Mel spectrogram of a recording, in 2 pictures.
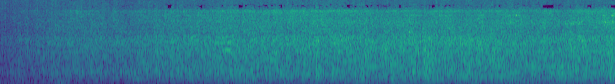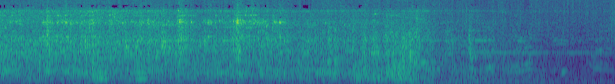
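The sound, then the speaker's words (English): A train rumbles through Weybridge Railway Station, its steady, broad roar filling the scene and swelling briefly near the end, with faint indistinct voices blended into the background. “he was ordered to report to Weybridge Railway Station, where he would be met by a certain man.”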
